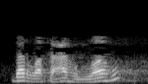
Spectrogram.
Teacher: إذن اللام في نحو كلمة بل رفعه الله مثلا، بل رفعه الله تدغم مع الراء للتقارب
